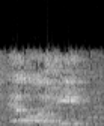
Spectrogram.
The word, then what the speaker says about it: Elohim: Essa palavra Deus aqui, no versículo 1, lá no original, no hebraico, tem a pronúncia que nós entendemos que seja Elohim.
